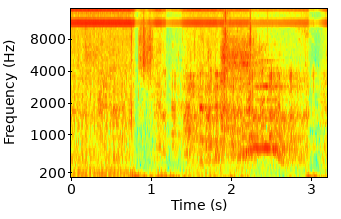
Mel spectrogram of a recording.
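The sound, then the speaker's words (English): An audience cheers and murmurs in a dense, steady wash of crowd noise, with scattered chuckles and chatter mixed in, holding at a fairly loud level for about three seconds. “I don't know which one you're cheering about either.”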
